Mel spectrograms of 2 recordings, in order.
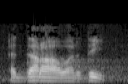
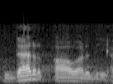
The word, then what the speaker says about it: الدراوردي: يقول قتيبة قال حدثنا عبد العزيز يعني ابن محمد، وعبد العزيز هو ابن محمد الدراوردي، دراوردي هكذا تنطق بالفارسية، لكن العرب كما تعلمون يعربون الكلمات، ها ما يقولون دراوردي، يقولون دراوردي، دراوردي فتح الراء، وإلا فهي كلمة فارسية دراورد.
